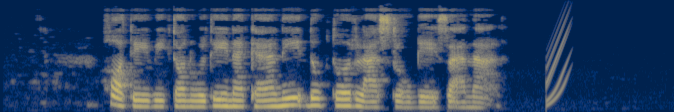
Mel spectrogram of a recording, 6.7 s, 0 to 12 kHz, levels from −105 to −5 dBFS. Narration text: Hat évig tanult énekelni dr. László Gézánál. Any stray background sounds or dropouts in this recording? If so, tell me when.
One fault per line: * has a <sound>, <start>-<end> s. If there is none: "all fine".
* has a chirp, 5.5-5.7 s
